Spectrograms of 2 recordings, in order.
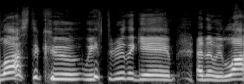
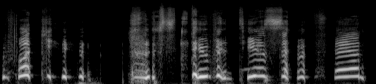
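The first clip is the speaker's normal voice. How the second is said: laughing taunt; 12 semitones higher, much slower than usual. Retold or imitated. Fan mocking rival friends, laughing and much higher. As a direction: gloat through laughter. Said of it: "I was like".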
